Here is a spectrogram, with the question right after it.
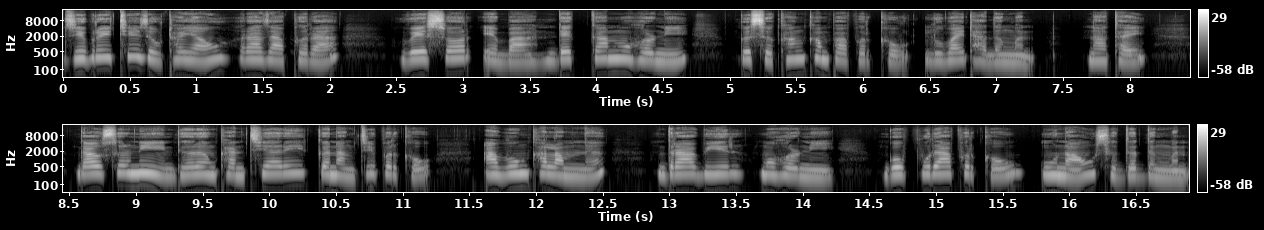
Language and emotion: Bodo, neutral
